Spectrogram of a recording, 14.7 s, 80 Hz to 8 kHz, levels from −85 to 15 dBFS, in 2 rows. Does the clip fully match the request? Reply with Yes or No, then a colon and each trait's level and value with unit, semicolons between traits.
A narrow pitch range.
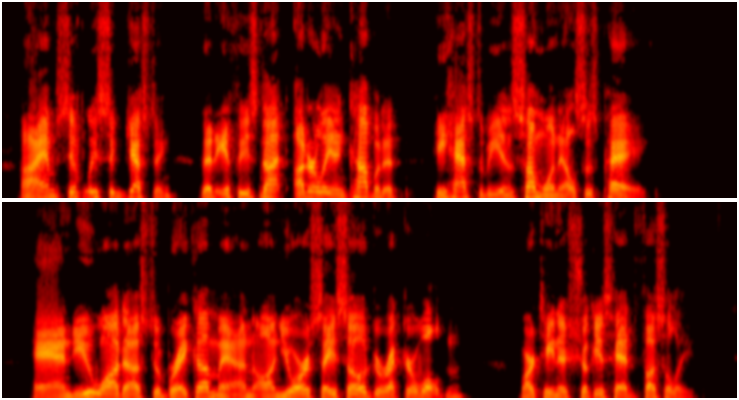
No: average, 5.3 semitones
